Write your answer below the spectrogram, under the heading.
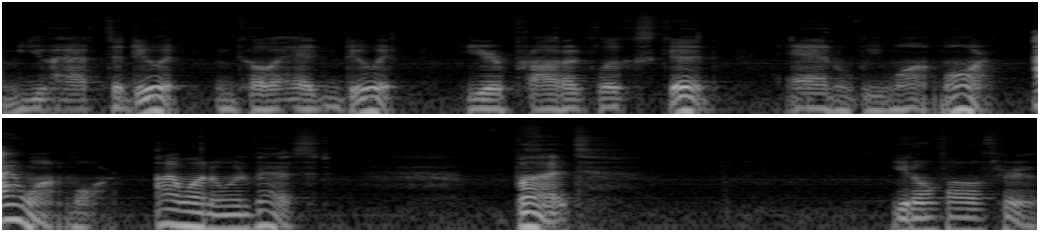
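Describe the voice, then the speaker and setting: A man talks at a moderate pace with vocal fry, very wide pitch swings, and long, frequent pauses. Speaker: gamer. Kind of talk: gameplay commentary. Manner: casual, rambling.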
